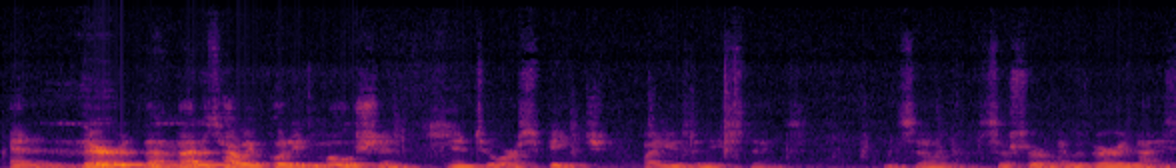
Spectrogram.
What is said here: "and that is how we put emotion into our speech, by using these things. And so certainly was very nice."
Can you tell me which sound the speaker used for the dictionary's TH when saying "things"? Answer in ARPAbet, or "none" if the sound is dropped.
TH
